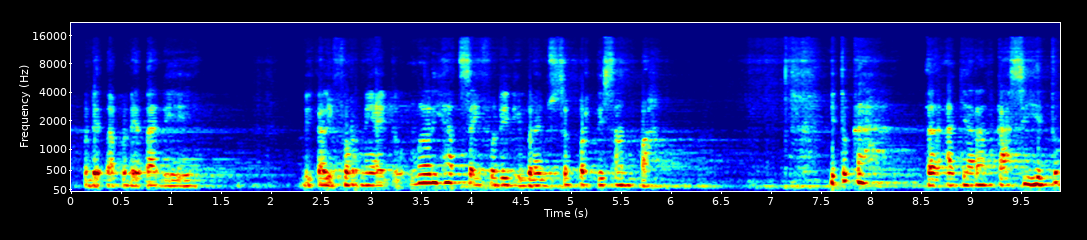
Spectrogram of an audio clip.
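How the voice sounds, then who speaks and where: Speech comes at a moderate pace with ordinary pitch variation and long, frequent pauses. Music plays in the background. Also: man, fairly high pitch for a man. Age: 60s. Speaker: religious commentator. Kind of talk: polemical monologue. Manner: animated.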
